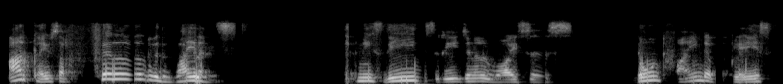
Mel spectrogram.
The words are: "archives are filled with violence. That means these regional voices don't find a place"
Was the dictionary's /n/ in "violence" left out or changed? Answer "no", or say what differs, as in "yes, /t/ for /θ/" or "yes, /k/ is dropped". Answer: no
